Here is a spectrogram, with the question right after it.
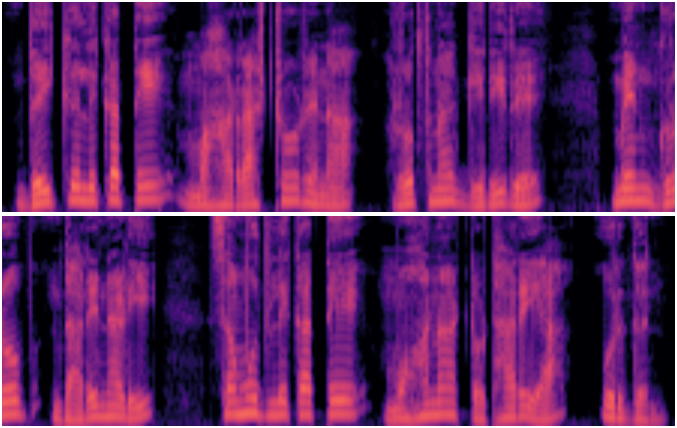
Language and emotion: Santali, neutral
